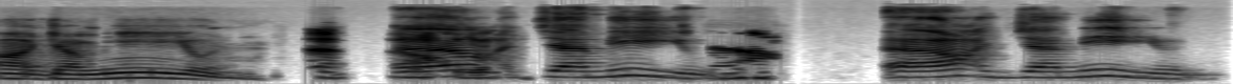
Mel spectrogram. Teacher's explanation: Ikut eja dia jamiyun kan. Dia kena tashilkan sepatutnya dia dua. Panjangkan sikit saja dalam dua. Dia macam sebut tak sebut lah hamzah tu. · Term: bacaan tashil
